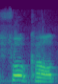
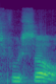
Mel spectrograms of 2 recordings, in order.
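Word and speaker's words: Foucault: calls them fult Shadow actually I pronounce it full cult but I think the right way as Foo but I catch myself doing fol call once in a while but texr calls them Foo Shadow GRS isn't that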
